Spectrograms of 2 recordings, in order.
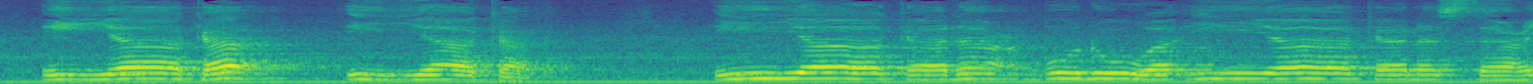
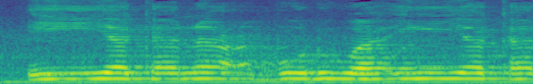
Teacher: ada alif setelah huruf ya ya yang difathahkan yang menjadi mad asli. Mad thabi'i dua harakat.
